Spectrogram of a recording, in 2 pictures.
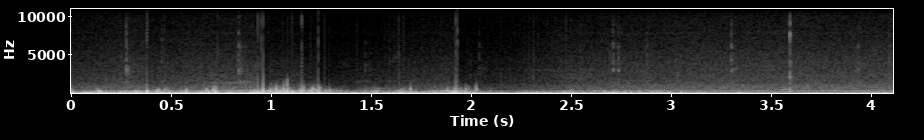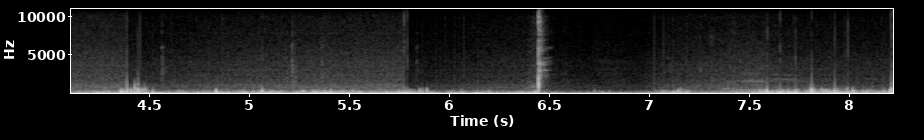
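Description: Wind buffeting the microphone, with one sharp crack about three-quarters of the way through as a driver strikes a golf ball.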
